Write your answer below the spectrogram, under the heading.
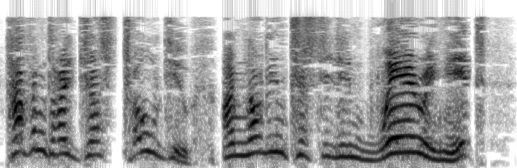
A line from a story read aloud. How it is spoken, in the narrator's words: Harry said fiercely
